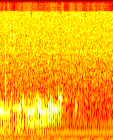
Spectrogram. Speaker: you hear that oh my god that was my stomach i should have eaten something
